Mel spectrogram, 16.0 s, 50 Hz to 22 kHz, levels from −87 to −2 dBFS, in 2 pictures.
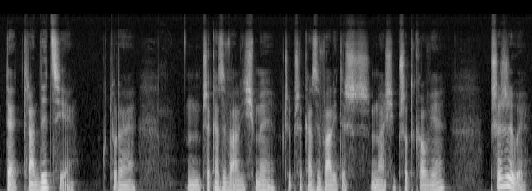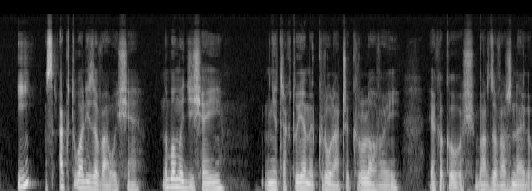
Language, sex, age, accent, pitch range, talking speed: Polish, male, 50-69, native, 95-120 Hz, 100 wpm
